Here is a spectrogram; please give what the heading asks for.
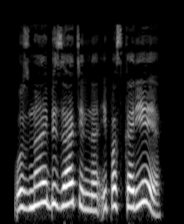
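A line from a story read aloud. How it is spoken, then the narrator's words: Shouting after someone. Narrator (Russian): прокричала вслед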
